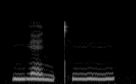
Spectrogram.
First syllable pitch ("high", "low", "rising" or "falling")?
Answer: falling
